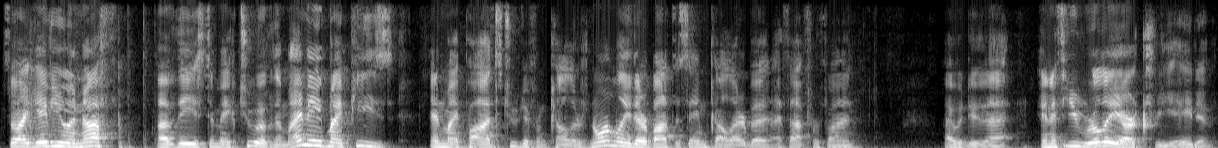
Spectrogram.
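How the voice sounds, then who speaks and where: A man in his forties, a teacher, giving slow step-by-step craft instructions to children from a classroom webcam. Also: on the high side, animated, fairly bright tone. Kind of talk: remote classroom craft lesson. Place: classroom, indoors. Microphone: webcam at desk.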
